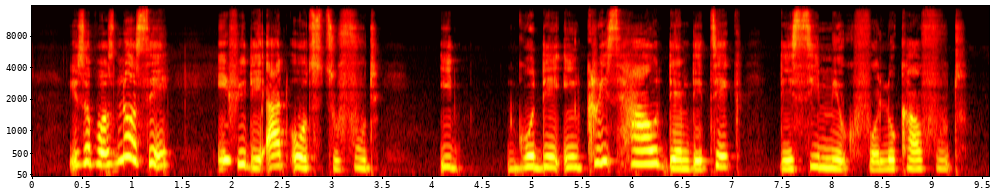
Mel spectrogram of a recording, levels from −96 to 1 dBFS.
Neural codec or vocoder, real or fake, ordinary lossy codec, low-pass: none; real; none; 14.4 kHz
